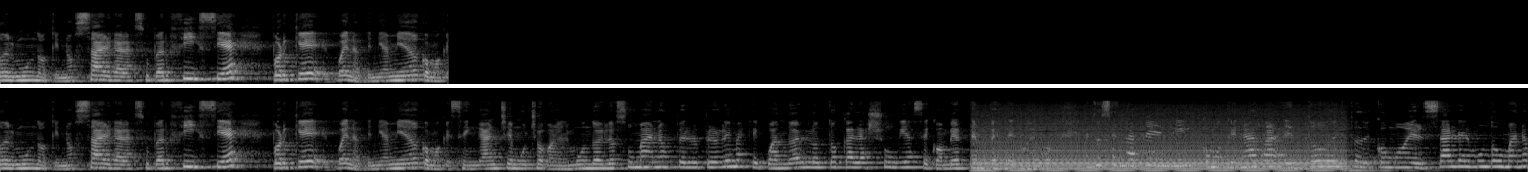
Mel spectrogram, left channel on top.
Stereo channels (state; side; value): drops out; left; at 4.5 s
